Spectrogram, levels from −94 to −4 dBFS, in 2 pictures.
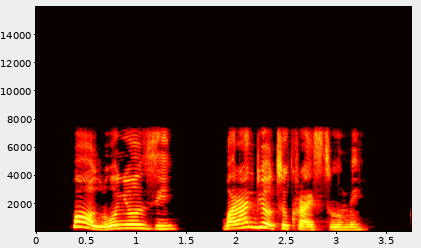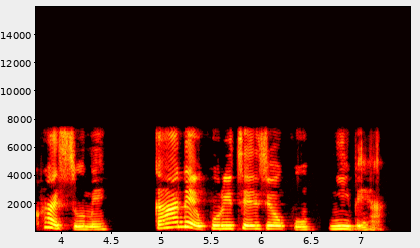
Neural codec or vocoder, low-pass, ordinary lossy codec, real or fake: none; 7.2 kHz; none; real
